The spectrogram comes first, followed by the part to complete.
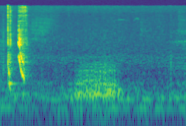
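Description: A cat's short meow, falling in pitch, with a fainter, lower call about a second later.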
